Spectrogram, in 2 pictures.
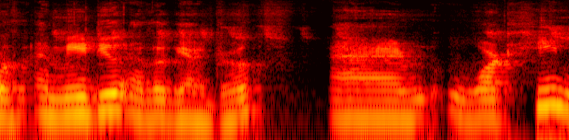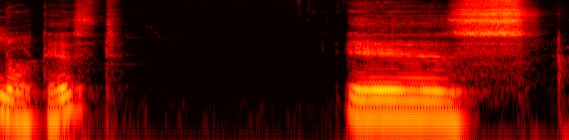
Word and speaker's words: Avogadro: So there was an Italian scientist by the name of Aidio Avagadro.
